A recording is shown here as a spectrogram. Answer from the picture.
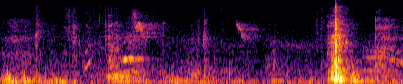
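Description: Birds calling faintly in the background, with one short, loud sound about three seconds in.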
